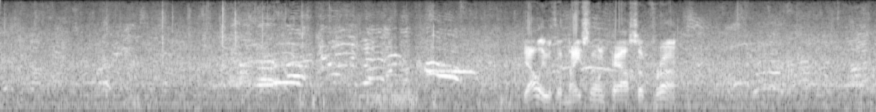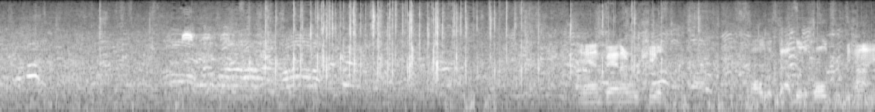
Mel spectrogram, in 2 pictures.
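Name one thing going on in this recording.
Young players shout to one another across an open outdoor field.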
